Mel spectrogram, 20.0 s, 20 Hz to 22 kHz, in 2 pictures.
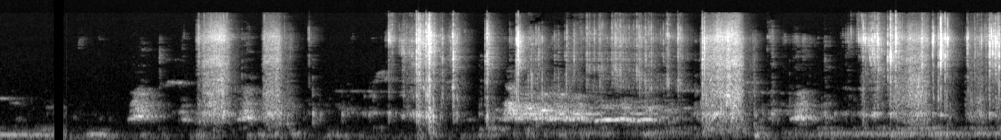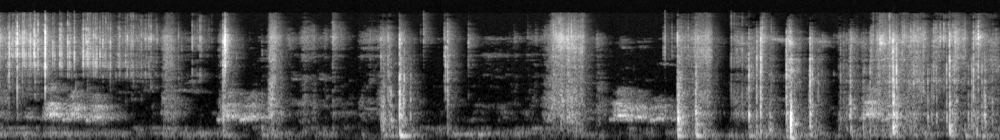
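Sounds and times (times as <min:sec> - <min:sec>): tearing and crinkling packaging: 0:03.9 - 0:07.6, 0:08.5 - 0:12.4, 0:18.4 - 0:20.0.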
